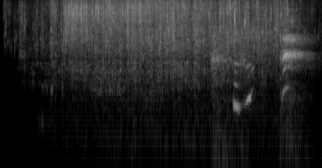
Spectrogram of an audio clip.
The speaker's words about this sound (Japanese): 洗い終わりました。じゃあ流しちゃいますからね。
